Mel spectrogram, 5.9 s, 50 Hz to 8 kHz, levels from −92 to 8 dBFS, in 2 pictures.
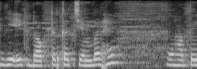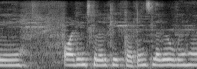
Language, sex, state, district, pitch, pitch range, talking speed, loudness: Hindi, female, Bihar, West Champaran, 230 Hz, 225-240 Hz, 150 wpm, -16 LUFS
